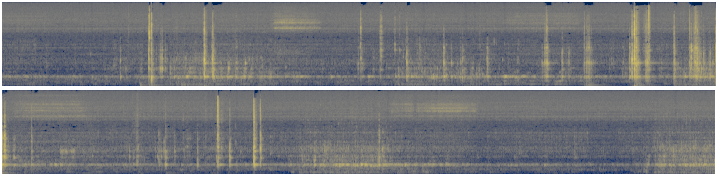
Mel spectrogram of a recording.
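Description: Underwater sound heard through a camera housing: a steady hum, a scuba diver's regulator breathing and exhaust bubbles swelling up every several seconds, and scattered sharp clicks and knocks.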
